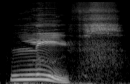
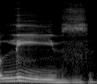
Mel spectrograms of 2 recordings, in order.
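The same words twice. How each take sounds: First: "Leaves" said high with an f, like "leefs"; alternative pronunciation. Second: Said in the usual way. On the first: Shown as a demonstration. Host unsure how to pronounce it, "Leaves" called out as "leefs". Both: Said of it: "However you pronounce it".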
